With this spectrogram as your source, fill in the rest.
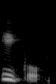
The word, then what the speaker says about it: eco: बड़ी बड़ी स्पेलिंग्स है, इसको आप इको करके पढ़ेंगे। ECO, ये जो स्पेलिंग पैटर्न, इसका उच्चारण है इको।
